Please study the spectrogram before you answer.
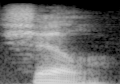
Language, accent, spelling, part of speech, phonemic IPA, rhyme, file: English, US, shill, noun / verb, /ʃɪl/, -ɪl, En-us-shill.ogg
- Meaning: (noun) 1. A person paid to endorse a product while pretending to be impartial 2. Any person enthusiastically endorsing a product; especially, one who is getting paid for the endorsement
